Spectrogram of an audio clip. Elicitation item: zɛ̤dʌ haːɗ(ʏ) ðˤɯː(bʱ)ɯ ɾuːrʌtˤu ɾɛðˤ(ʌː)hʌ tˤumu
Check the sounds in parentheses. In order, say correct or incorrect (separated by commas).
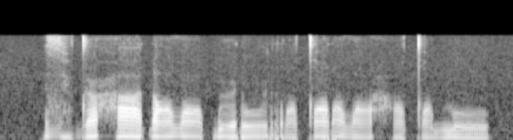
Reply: incorrect, incorrect, correct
